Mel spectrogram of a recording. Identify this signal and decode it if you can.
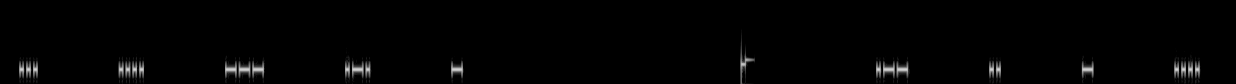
Morse code, heard as a keyed tone, about 34 wpm, spaced as for 10 wpm, 690 Hz. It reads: SHORT WITH
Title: 8x Character Spacing - Top 500 Words - 35wpm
